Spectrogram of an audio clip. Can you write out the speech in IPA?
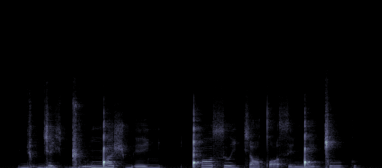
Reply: ɟ ṵ˧ ɟ ɛ˨˦ ç ɡ͡ǁ ṵ˦ ŋ͡ǃ a˦ ʃ b e˧ ʎ | ǃʰ ɔ˦ s ʊ˧ i̯ c ɛ˨ tˤ ṵ˨ s ɪ˨ ŋ͡ǃ e˧ ǀ u˦ k

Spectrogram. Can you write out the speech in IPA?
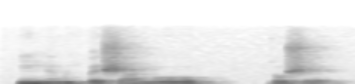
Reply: ĩ˦ ŋ ɛ̃˨ w ĩ˨ k͡p ɛ˧ ʃ aː˨ ŋ oː˦ | ɾ o˦ ʃ ɛ˨

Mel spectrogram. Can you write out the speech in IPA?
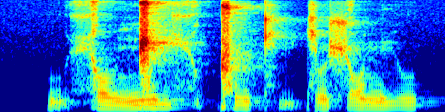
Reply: ṵ˨ ç ɔ˦˨ u̯ ŋ͡ǁ i˦˨ ç ṵ˦ ǁ u˨ cʰ ḭ˨ c ɤ˨ ʃ ɔ˦ n i˦ u̯

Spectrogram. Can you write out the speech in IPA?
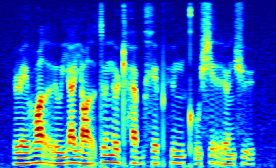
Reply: ɭ e v ɑ r ɯ j æ j ɑ r t ɯ n ɯ ʈʰ æ b x e pʰ y ɲ kʼ u ɕ e r ø n ɕ y

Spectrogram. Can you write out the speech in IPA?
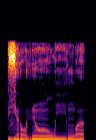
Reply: zʲ ə˦ ɾ o˨ rʲ õː˦ w iː˦ ŋʷ ə˦

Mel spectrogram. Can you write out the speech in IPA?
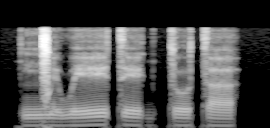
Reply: ŋ͡ǀ ɪ w eː t eː ɡ t o t a

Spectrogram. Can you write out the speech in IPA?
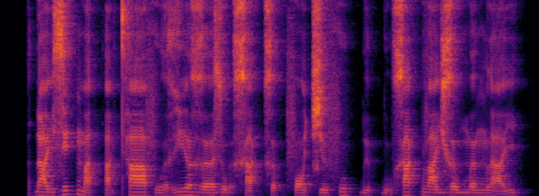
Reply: ɗ a˧ j z i˦˥ k̚ m a˨˩ t̚ ʔ a̰˧˨ j t̪ʰ aː˧ f ṳ˨˩ ə̯ ɣ i˧ ə̯ ɣ əː˨˦ z ṵ˧˨ ə̯ x a˨˩ k̚ x ə˨˩ p̚ f ɔ˨˦ t͡ɕ ɨ˨˦ f u˦˥ p̚ ɓ ɨ˨˩ p̚ ɓ ṵ˧˨ x a˦˥ k̚ v a˧ j ɣ ə˧ w m əː˧ ŋ l a˨˦ j

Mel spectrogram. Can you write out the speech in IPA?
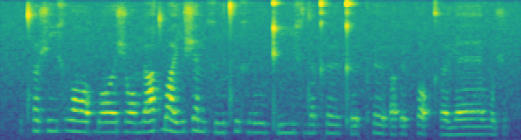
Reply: tʰ œ ʃ iː x v ɔː ʔ b ɔː ə̯ ʃ ɔː m ɨː tˤ b o j i ʃ ɛ m x ɨ tʰ ɨ x ɦ ɨː kʼ iː x d œ kʰ øː kʼ ø ʔ pʰ øː ʔ ʌ ʔ ø ʔ ɠ ɔ ʔ kʰ œ j ɛː v o ʃ

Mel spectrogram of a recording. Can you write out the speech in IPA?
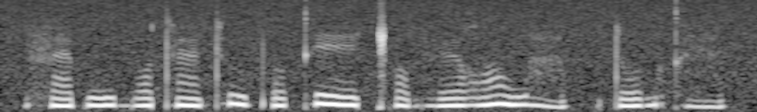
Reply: f æ p uː b ɔ tʰ æ̃ tʰ u pʼ o kʰ eː ǁʰ ɔ bʱ øː ʁ ɔ̃ w a̤ | t o ɡ u kʰ æ̤

